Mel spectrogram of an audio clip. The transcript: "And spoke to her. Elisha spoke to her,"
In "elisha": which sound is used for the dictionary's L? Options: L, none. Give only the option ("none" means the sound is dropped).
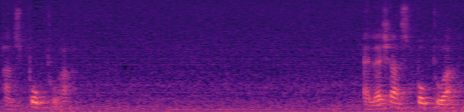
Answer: L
